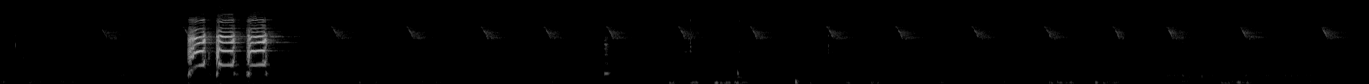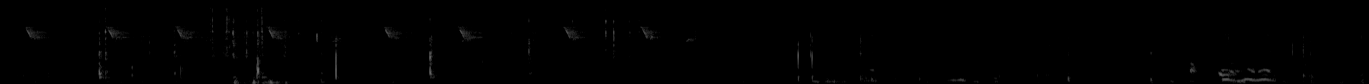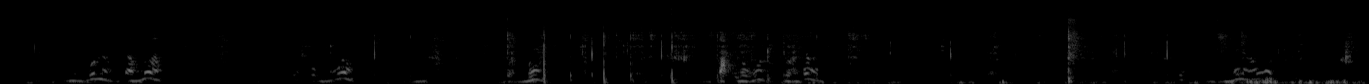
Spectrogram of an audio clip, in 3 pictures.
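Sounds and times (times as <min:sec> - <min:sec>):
bird calls: 0:01.8 - 0:18.7.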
